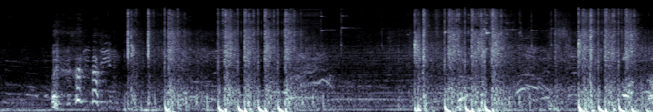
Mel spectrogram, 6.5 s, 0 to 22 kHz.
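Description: Rifle fire in Battlefield 1, repeated sharp loud shots in uneven clusters, some rapid and some spaced, close in a dense game soundscape with other gunfire around.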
